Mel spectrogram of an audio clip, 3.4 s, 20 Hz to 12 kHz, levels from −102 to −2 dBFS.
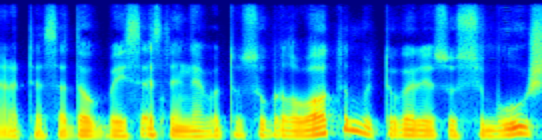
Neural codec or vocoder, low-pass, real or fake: codec, 24 kHz, 0.9 kbps, WavTokenizer, large speech release; 10.8 kHz; fake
